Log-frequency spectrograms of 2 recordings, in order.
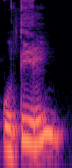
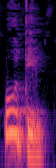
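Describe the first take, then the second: First: Útil stressed on the end, u-TIL; wrong stress. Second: Útil stressed on the opening U, Ú-til; correct stress. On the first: Teacher showing what you can't say, útil stressed on TIL. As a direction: shift the beat of útil onto til. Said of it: "No suena correcto". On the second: Teacher restoring the right útil, stress on U. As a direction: hit the U of útil, let til fall. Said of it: "Entonces, útil". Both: Shown as a demonstration.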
